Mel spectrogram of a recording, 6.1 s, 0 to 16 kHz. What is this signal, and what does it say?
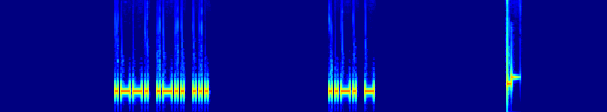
Morse code, heard as a keyed tone, about 40 wpm, 700 Hz. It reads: PLS FT
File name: IQE Course 3 - Lesson 89 - YAGI - Two Elements - 40wpm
